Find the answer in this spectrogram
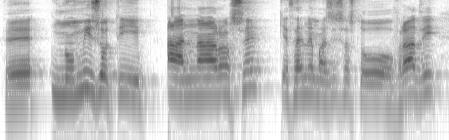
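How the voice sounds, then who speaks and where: High-voiced man in jokey sports banter. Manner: joking, animated banter. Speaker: podcast host. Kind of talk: casual sports chat.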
